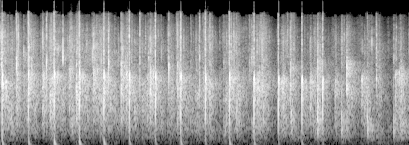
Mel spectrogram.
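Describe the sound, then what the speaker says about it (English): A small audience at a mentoring program book signing applauds its interviewees, with close, distinct rhythmic claps standing out over a softer group clapping that stays steady throughout. "Let's applaud them again"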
